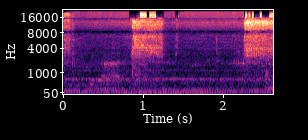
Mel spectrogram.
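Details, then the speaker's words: Nasal airway suctioning through one nostril with a suction catheter: steady motor hum with bursts of hissing air as secretions are drawn; each suction pass lasts no more than 15 seconds. "kemudian sudah kita tutup kita 3 C sambil Diar satu kali penghisaban ini tidak boleh lebih dari 15 detik"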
